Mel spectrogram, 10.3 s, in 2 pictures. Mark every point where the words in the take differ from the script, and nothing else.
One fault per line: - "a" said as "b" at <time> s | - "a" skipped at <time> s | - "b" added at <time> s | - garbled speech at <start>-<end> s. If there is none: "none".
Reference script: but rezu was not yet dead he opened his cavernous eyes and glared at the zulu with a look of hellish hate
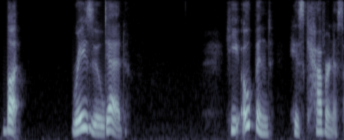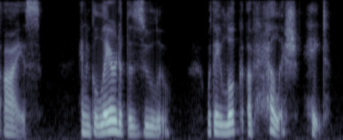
- "was not yet" skipped at 1.6 s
